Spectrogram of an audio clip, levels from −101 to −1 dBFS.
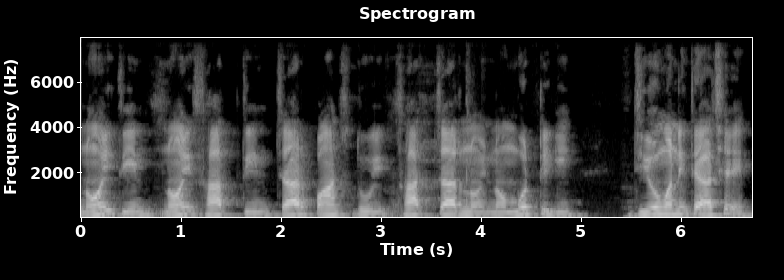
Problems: none marked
